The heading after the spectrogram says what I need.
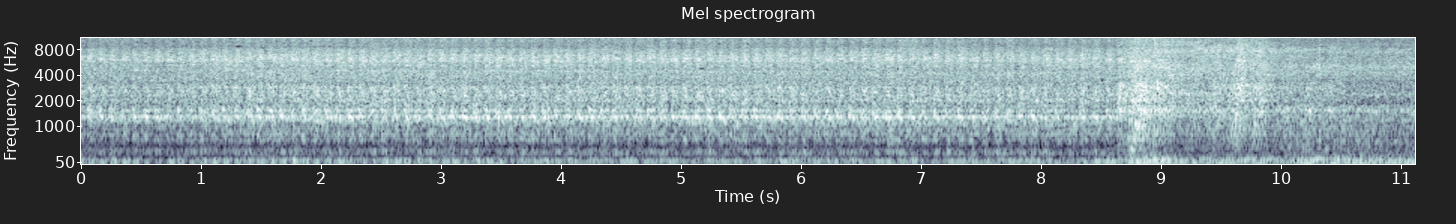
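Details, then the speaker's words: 2005 Ford Super Duty 6.0L Powerstroke diesel, 287,000 miles, after O-ring repair cured the no-start: even diesel rumble at idle, steady beat with a brief bump near the end, settling smooth; healthy idle. "that's what we like to hear purring all beautiful so there you have it the Ford 60 diesel no start due to an O-ring"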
